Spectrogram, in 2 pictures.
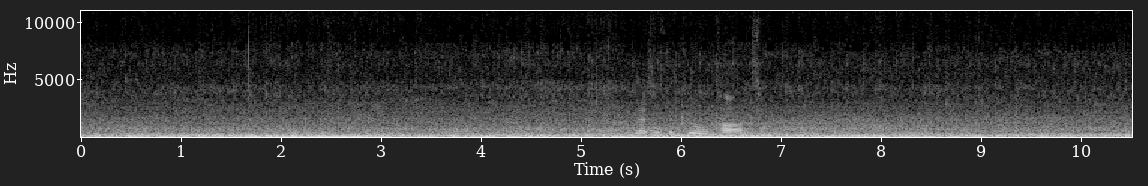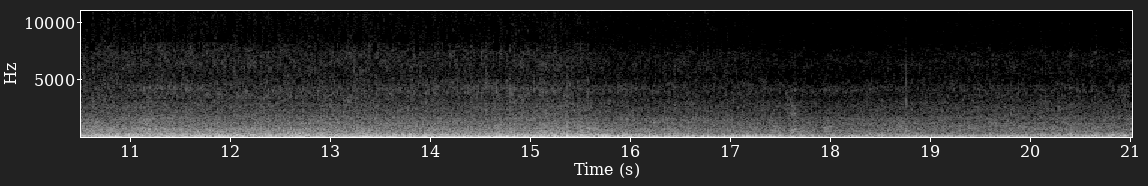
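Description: A motorcycle engine hums low and steady as the bike rolls slowly.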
